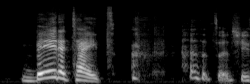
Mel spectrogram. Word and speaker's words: Bedetite: How to pronounce. Beta tight.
